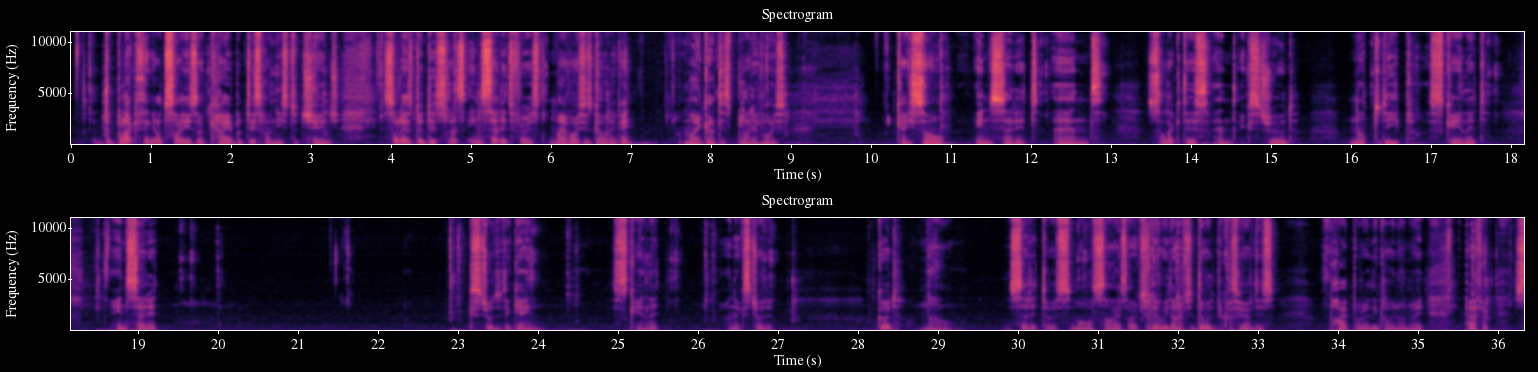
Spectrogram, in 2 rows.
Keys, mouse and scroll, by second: 0.5 shift+middle click, 1.4 middle click, 1.7 Tab, 2.5 click, 3.1-4.2 scroll up 3, 3.3 shift+middle click, 4.5 middle click, 4.9-5.2 scroll down 1, 5.2 shift+middle click, 5.8 shift+click, 6.0 middle click, 6.8 middle click, 9.1 shift+middle click, 9.3 KP_5, 10.0 middle click, 10.9 i, 12.5 scroll up 2, 12.8 click, 14.2 e, 16.7 s, 18.5 i, 23.0 e, 24.4 s, 26.2 e, 27.3 middle click, 31.1-31.5 scroll down 5, 31.1 i, 31.7 ctrl+z, 31.9 Tab, 32.4 scroll down 2, 32.7 /, 33.9 ctrl+l, 33.9 /, 34.4 scroll up 1, 34.7 middle click, 35.0-35.7 scroll up 9, 36.0 shift+middle click.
